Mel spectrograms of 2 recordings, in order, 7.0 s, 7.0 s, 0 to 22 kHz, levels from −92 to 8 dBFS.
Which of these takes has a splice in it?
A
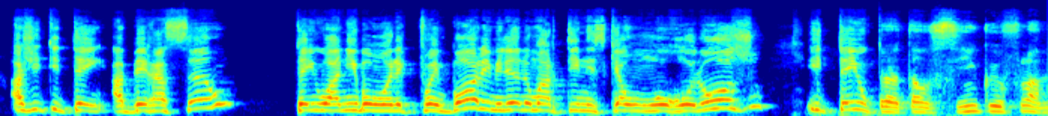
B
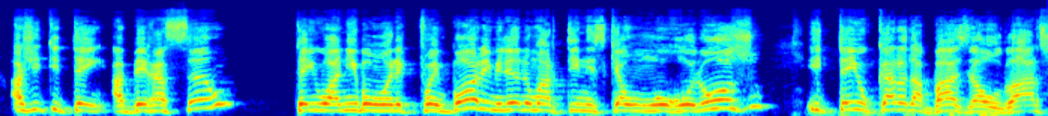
A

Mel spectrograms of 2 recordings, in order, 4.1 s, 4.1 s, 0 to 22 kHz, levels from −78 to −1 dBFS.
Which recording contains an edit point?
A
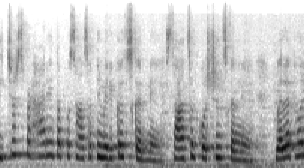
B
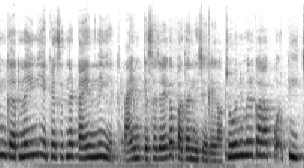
B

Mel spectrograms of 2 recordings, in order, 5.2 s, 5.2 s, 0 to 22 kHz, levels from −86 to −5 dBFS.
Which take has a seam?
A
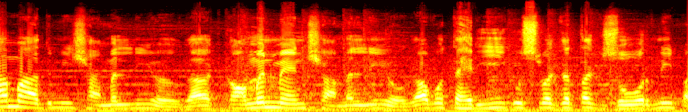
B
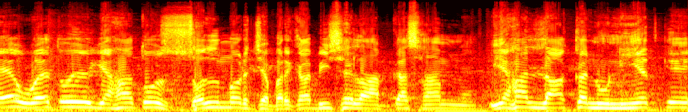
B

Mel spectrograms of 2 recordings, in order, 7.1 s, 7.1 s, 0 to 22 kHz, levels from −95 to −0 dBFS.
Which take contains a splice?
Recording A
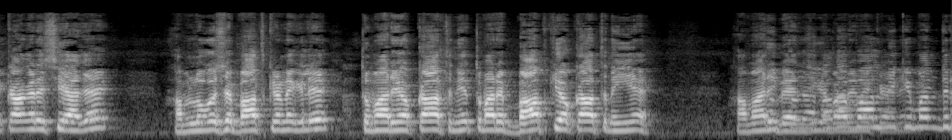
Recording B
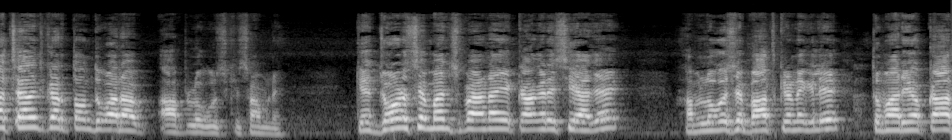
A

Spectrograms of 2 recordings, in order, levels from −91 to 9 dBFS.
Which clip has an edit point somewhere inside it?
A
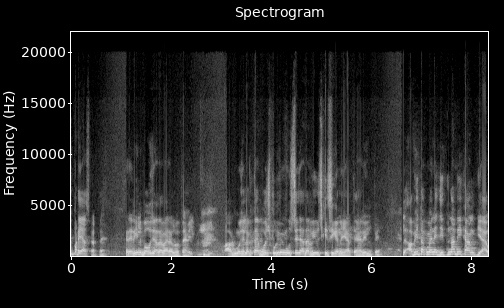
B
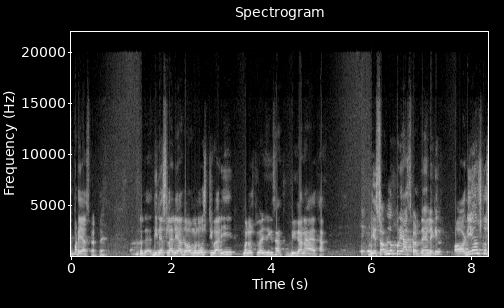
A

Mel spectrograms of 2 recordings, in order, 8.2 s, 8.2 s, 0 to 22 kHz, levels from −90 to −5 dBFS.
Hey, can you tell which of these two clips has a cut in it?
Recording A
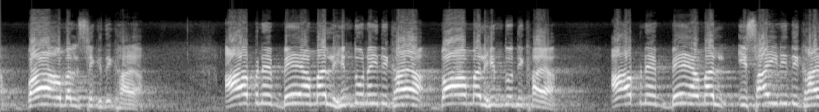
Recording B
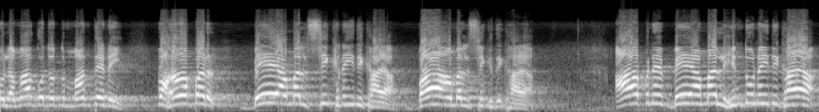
B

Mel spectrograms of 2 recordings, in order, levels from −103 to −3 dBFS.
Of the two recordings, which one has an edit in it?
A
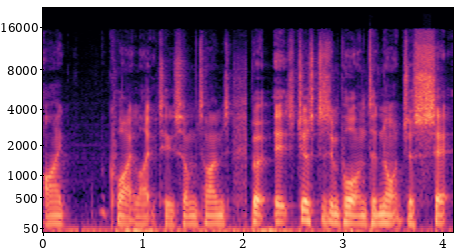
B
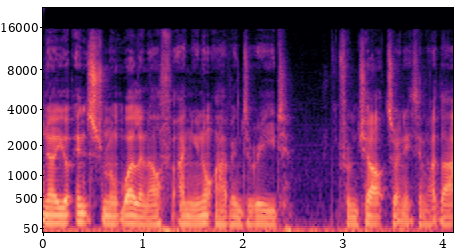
A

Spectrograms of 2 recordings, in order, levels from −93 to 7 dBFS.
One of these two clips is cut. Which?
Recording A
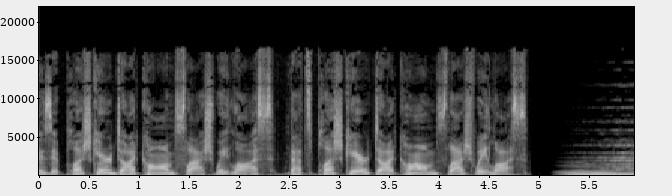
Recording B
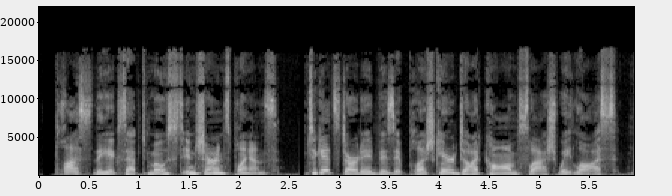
A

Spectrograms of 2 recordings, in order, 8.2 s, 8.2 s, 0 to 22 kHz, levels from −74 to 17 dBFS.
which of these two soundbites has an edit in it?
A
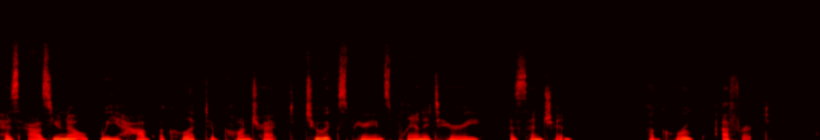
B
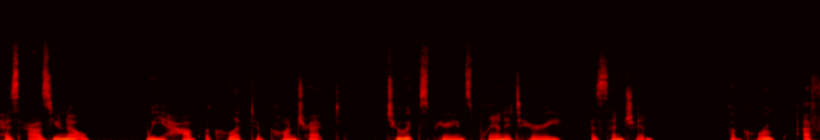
A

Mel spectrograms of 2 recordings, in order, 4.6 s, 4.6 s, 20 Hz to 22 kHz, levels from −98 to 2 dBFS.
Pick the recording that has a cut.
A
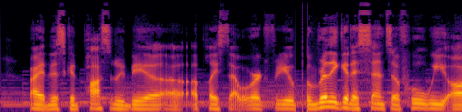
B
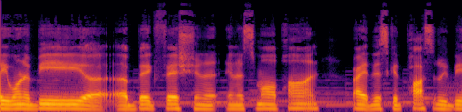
A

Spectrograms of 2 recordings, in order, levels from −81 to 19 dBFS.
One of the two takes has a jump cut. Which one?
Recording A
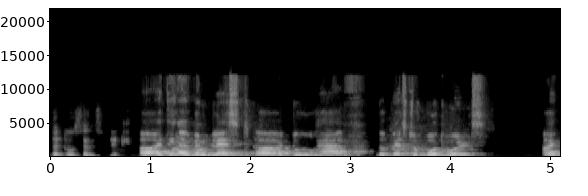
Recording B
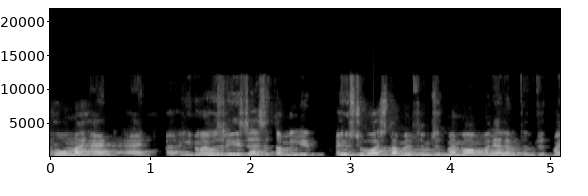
B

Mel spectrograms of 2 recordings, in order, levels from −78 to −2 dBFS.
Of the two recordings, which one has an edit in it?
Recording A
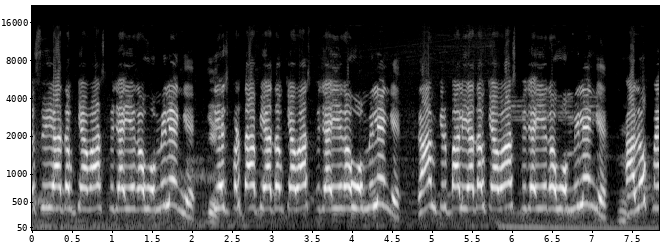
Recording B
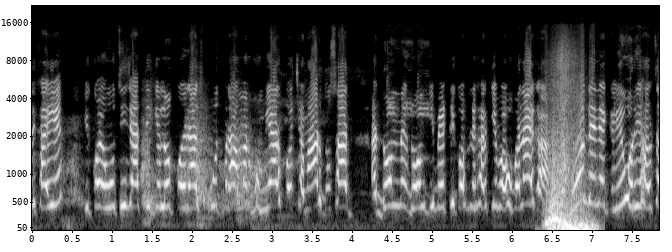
B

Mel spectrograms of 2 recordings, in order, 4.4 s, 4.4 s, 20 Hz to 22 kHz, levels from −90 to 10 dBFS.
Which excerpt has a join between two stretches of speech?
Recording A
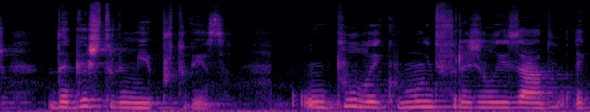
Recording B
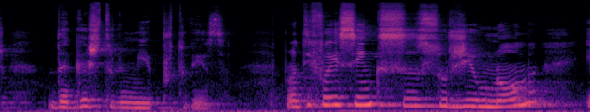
A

